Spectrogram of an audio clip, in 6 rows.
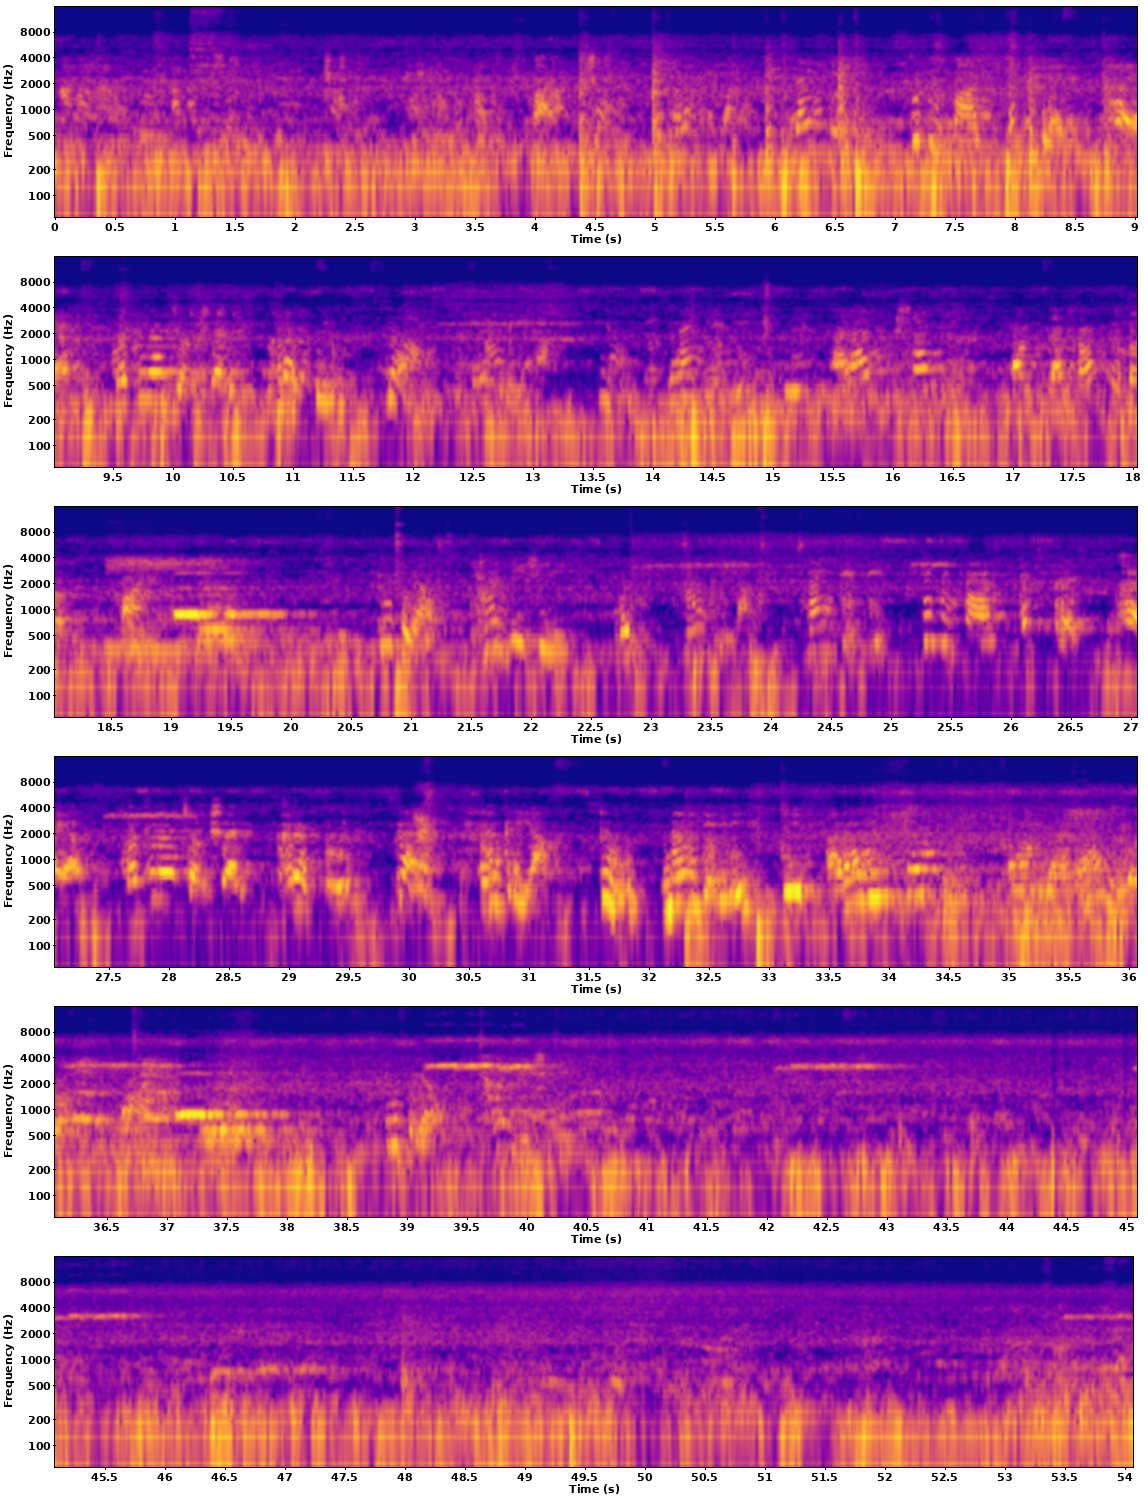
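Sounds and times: people talking over one another: 0.0s - 54.0s
train wheels rumbling on rails: 0.0s - 54.0s.

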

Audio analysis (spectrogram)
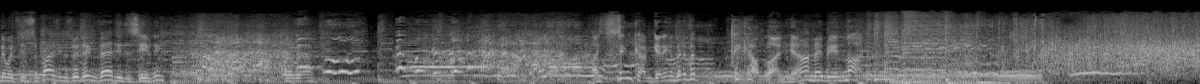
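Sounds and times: music: 0.0s - 11.4s
studio audience applauding: 9.1s - 12.0s.

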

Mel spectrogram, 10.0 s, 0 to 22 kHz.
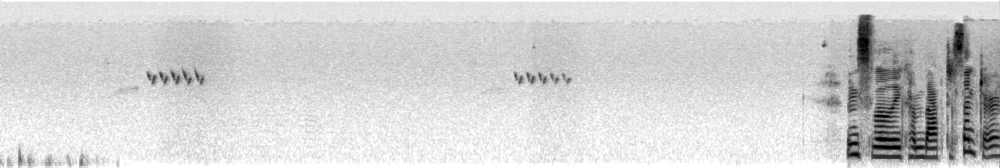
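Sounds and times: faint high bird chirps: 1.0s - 2.2s, 5.1s - 5.8s.

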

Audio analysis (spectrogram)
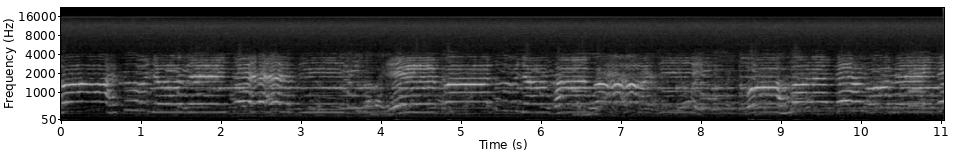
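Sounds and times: man singing ornamented melody: 0.0s - 11.0s.

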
